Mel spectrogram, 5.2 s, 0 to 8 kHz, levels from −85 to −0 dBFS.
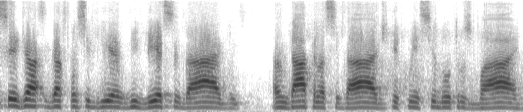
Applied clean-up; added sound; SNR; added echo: neural separator model SepFormer DNS4.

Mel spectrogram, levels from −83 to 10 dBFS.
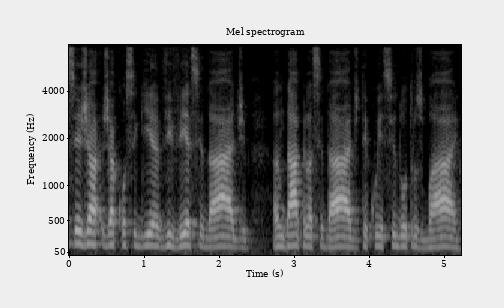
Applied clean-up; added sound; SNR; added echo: none; none; none; none.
